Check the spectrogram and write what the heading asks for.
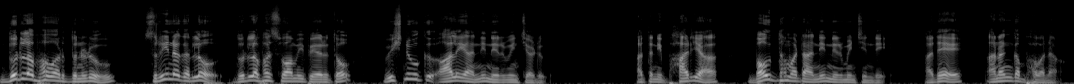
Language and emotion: Telugu, neutral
